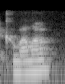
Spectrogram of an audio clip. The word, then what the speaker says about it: Coello: Yeah, Coello.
